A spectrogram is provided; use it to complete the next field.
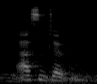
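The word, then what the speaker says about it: asymptote: the x- axis and here's the word asot that's a silent P just to make things difficult ASM toote okay so exponential has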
